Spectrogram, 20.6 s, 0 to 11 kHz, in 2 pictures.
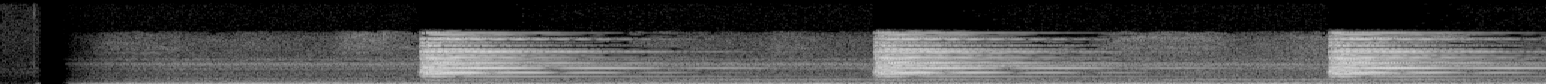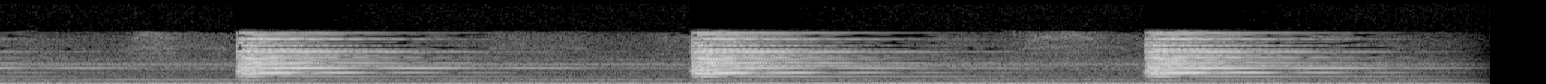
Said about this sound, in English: This service began at 6 o'clock p.m. after the tolling of the church bell.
